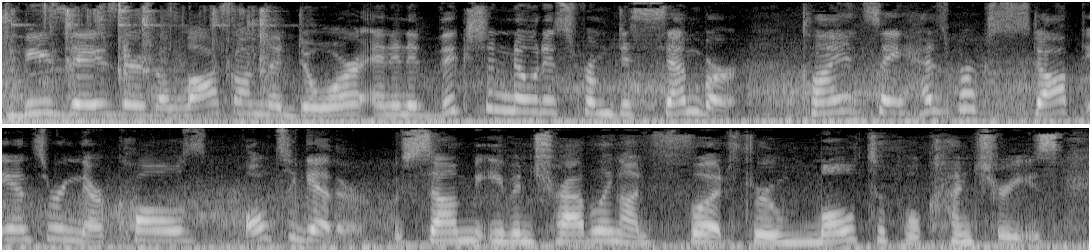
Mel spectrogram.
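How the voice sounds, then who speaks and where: A woman speaks at a moderate pace with a high pitch and lively intonation. Noticeable background noise runs behind her. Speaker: TV news reporter. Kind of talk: TV news report.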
